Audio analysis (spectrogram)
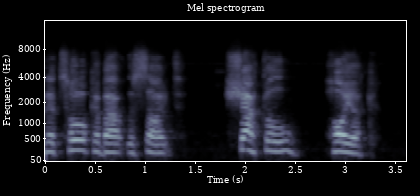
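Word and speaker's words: Çatalhöyük: with I'm going to talk about the site shattle Hoak pronounced word perfect so this is a this this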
